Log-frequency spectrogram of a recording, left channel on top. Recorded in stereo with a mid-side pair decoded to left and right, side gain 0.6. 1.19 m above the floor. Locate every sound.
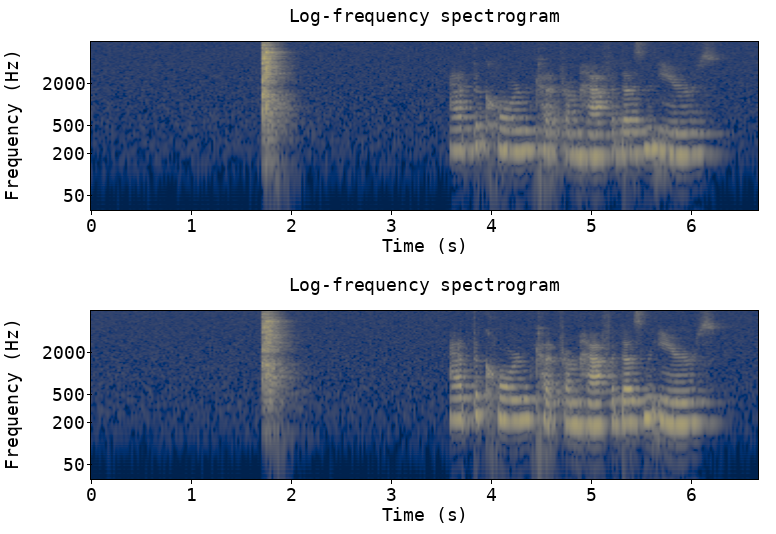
1.7 s a camera shutter: 45° left, 3 m
3.6 s a woman speaking: 30° right, 1.9 m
